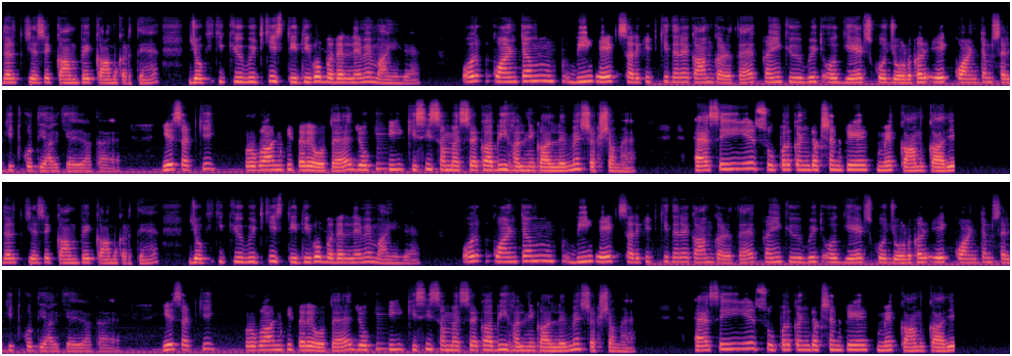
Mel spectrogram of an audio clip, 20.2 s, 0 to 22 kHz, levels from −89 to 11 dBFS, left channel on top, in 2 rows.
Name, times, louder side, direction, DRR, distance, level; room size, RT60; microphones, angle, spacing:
voice 1, 0.0-1.6 1.9-4.2 4.6-11.3 11.7-12.2 12.5-16.4 17.0-19.6, left 3 dB, 30° left, 0.6 m, -22 dB
sound 1, 6.4-15.6, equal, 85° right, 5.7 m, -45 dB
open air
head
